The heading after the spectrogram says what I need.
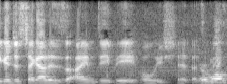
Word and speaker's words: IMDb: Is it IMDb or IMBD? IMDb. Internet Movie Database.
